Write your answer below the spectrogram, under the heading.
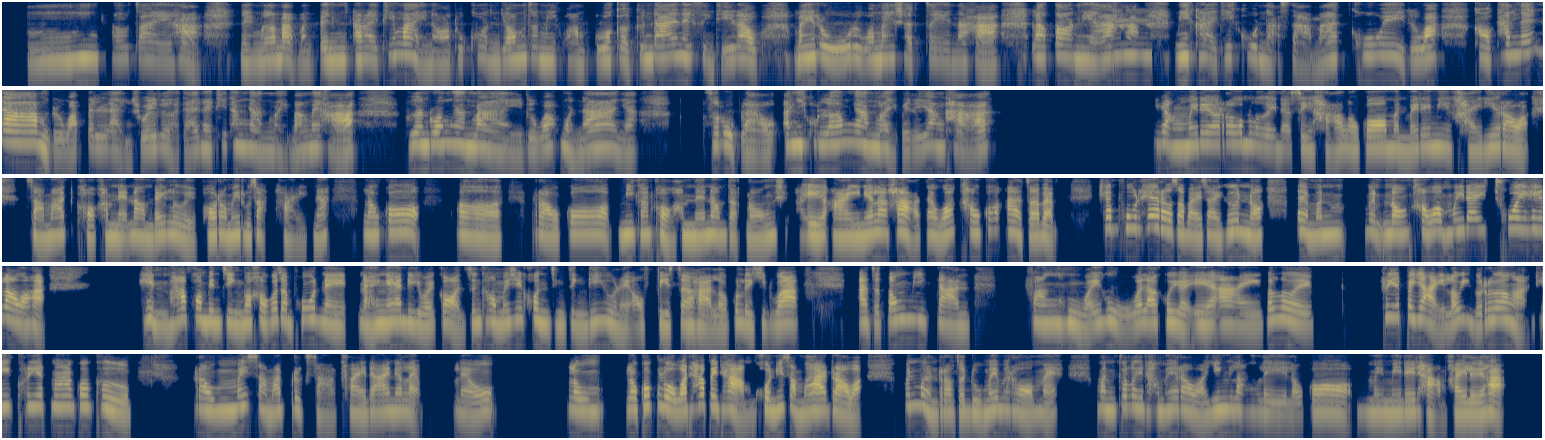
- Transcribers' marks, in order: none
- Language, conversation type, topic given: Thai, advice, คุณกังวลว่าจะเริ่มงานใหม่แล้วทำงานได้ไม่ดีหรือเปล่า?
